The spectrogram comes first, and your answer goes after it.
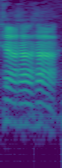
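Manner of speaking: short amused laugh at himself; quick ha ha ha, genuinely tickled; real laugh. Real, not acted. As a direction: laugh it off, caught out. Laughs at own slip.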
